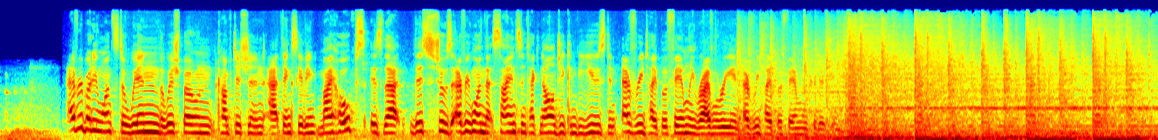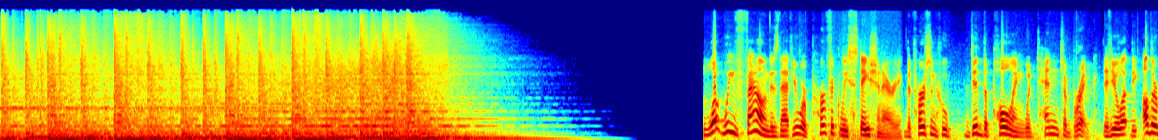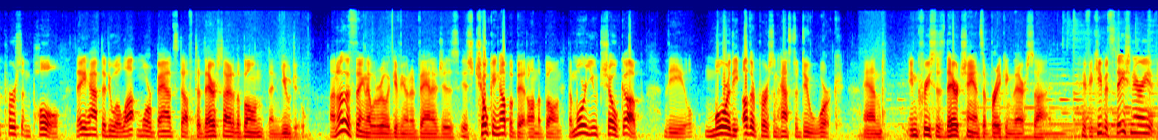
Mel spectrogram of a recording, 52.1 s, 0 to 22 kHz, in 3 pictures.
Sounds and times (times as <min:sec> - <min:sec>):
Speech: 0:28.0 - 0:52.1.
